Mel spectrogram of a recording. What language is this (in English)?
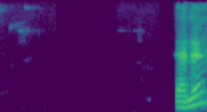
Gujarati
